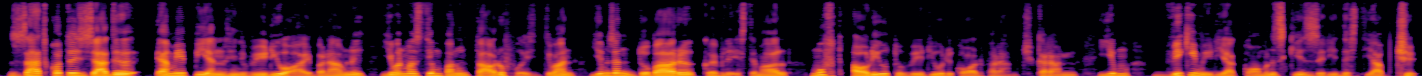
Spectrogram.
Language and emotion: Kashmiri, neutral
